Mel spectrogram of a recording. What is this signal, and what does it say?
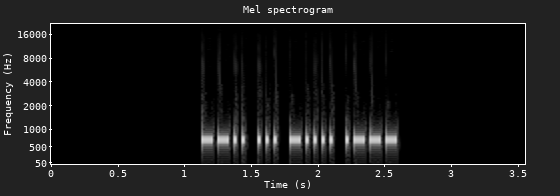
Morse code, heard as a keyed tone, about 40 wpm, 700 Hz. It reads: ZS6J
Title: DXCC-100 Call Signs - 4 Characters - Repeated 3x - 40wpm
